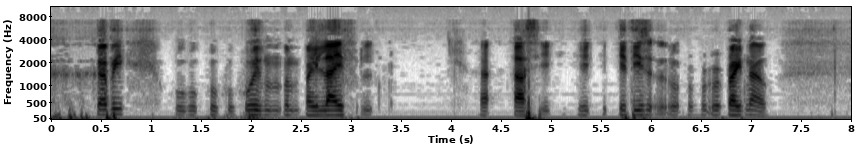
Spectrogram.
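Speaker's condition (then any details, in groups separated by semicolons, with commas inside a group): Covert stuttering; native Spanish speaker speaking English for first time; past therapy and speech lesson with little improvement, days off for therapy, motivated for psychotherapy; demonstrates metronome technique, untested in spontaneous conversation, dislikes own voice tone; blocks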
